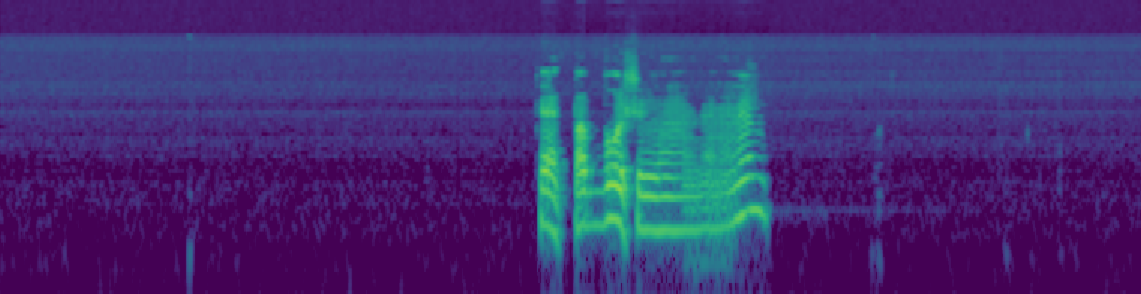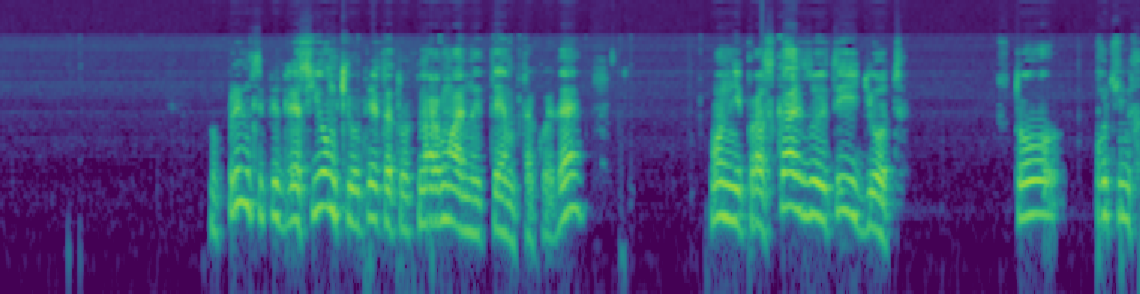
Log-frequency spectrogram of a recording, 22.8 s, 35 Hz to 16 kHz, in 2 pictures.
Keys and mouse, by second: 2.1-9.1 drag, 12.4 drag, 14.2-15.3 middle drag, 16.1 shift+middle click, 17.9-18.6 shift+middle drag, 22.6 space.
